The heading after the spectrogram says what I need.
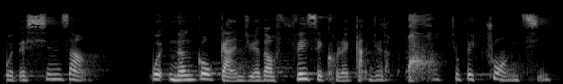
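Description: A woman preaching a sermon, telling stories in an animated, emphatic way with sudden loud peaks. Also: mid-range voice, normal speed, breathy edge.

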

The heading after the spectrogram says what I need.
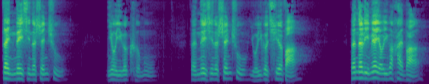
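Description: A man preaching a sermon, swinging between loud, emphatic lines and hushed ones, asking the listeners repeated questions. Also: mid-range voice, moderate pace, long pauses. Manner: repetitive rhetorical questions to the listeners. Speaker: pastor.

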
